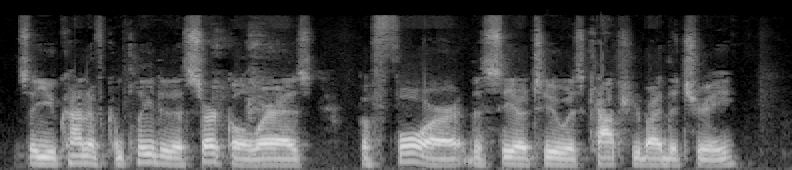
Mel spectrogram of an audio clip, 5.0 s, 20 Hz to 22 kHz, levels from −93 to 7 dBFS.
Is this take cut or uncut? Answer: uncut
